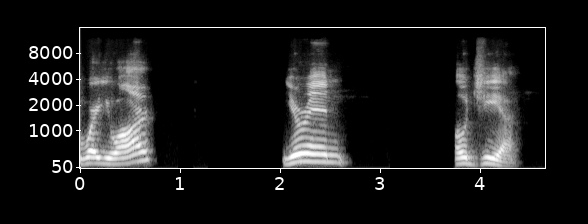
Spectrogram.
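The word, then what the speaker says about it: Ogygia: you are you're in ogea she pronounced it like oh g uh is that near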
